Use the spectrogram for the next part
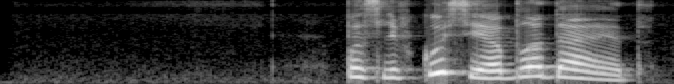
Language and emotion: Russian, positive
